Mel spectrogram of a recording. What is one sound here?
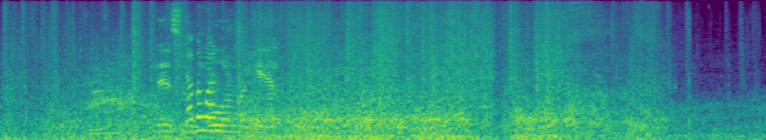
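Large beasts snarl and thrash in a fight.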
